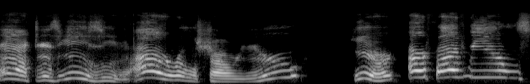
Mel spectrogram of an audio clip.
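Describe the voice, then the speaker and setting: In a put-on character voice, the speaker goes at a very slow pace with a fairly high pitch. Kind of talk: children's storybook read-aloud. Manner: flat, precise.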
